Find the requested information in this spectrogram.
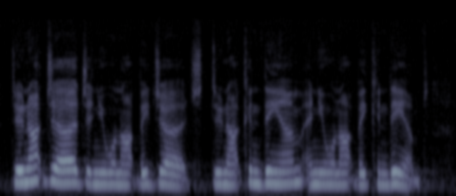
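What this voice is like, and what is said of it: Clear teacher-like reading voice. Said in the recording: “She's got a great teacher voice.”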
